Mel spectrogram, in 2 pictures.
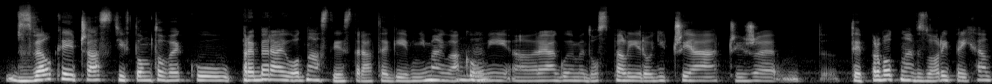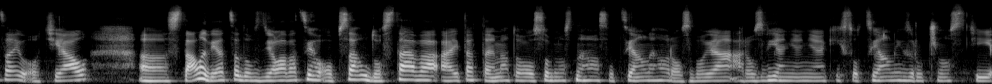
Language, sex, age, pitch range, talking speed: Slovak, female, 30-49, 170-200 Hz, 130 wpm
